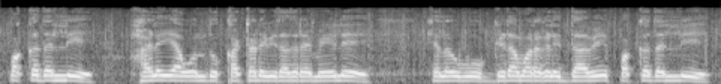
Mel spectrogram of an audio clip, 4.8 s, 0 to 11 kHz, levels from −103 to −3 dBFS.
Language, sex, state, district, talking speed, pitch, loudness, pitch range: Kannada, male, Karnataka, Chamarajanagar, 135 wpm, 165 Hz, -14 LUFS, 160-175 Hz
